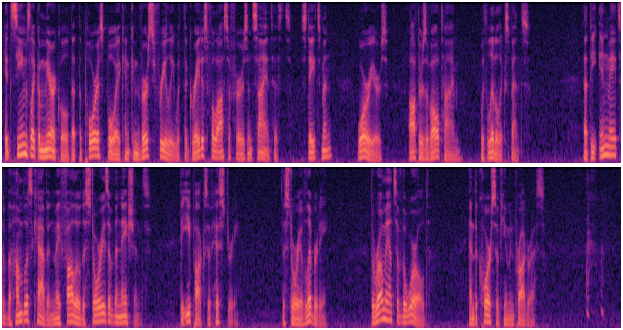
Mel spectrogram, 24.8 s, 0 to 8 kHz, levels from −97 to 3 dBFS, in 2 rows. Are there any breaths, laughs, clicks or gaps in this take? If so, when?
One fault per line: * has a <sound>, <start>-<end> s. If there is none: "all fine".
* has a laugh, 24.0-24.5 s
